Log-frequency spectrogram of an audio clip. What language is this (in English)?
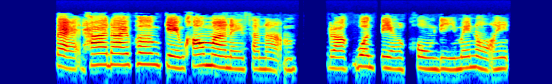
Thai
